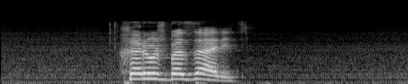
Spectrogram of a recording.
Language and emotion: Russian, angry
